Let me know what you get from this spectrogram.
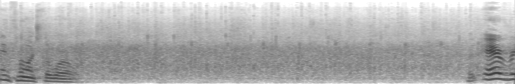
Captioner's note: applause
